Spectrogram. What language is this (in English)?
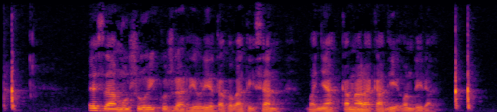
Basque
